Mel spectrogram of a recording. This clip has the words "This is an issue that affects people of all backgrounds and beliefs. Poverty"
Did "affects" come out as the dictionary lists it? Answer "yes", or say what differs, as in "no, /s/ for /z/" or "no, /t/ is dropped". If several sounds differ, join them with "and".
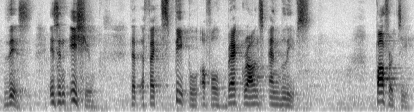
yes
